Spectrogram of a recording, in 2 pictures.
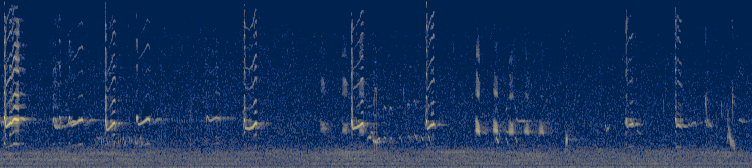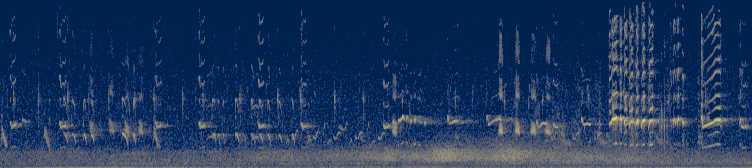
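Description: Small birds chirping and singing: many short, high calls repeated throughout, with a denser run of calls near the end. A low rumble comes in about halfway through.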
